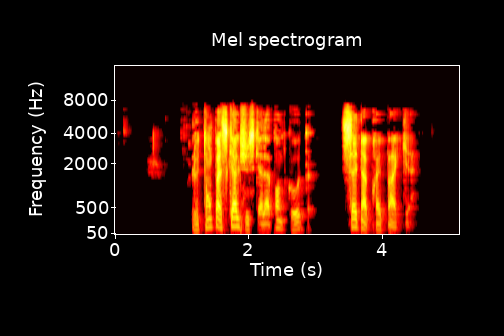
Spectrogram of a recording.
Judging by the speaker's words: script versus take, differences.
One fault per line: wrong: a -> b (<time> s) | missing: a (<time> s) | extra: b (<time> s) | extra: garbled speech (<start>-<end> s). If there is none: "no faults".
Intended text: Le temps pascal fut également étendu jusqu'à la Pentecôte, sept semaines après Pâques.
missing: fut également étendu (1.9 s)
missing: semaines (3.7 s)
